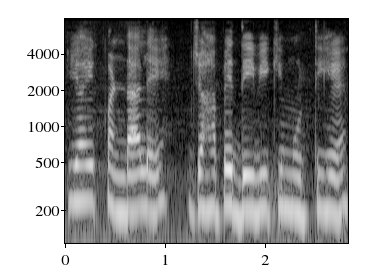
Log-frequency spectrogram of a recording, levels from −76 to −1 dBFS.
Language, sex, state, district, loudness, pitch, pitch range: Hindi, female, Chhattisgarh, Raipur, -17 LUFS, 205 Hz, 195-220 Hz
